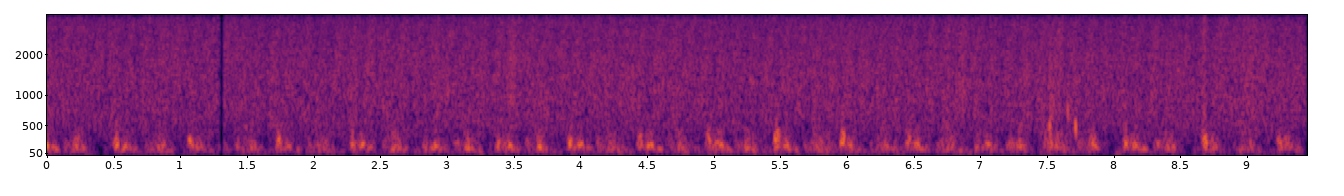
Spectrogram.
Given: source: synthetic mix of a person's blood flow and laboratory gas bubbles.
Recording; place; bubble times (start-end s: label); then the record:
Doppler ultrasound of blood flow; precordium
7.46-7.77 s: bubbles
From the record:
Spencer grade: 1 (occasional bubble signal discernible with the cardiac motion signal, with majority of cardiac periods free of bubbles); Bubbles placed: anywhere in the cardiac cycle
